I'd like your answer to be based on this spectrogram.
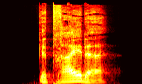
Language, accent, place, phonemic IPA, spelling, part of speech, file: German, Germany, Berlin, /ɡəˈtʁaɪ̯də/, Getreide, noun, De-Getreide.ogg
- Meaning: 1. cereal; corn; grain (type of plant and its fruit) 2. a particular kind of cereal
